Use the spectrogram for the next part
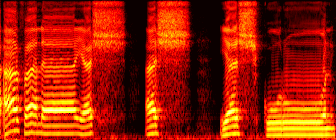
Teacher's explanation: huruf syin ada sifat tafasi yaitu intisyarusuti fil fam yaitu menyebarnya suara di dalam mulut itu banyak lebih banyak dibandingkan yang kita keluarkan maka Afala Yas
